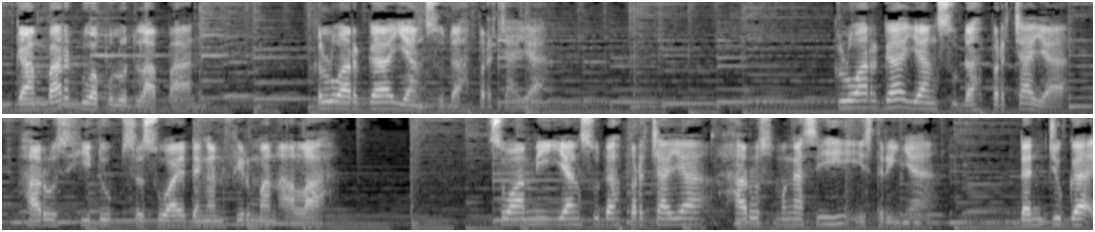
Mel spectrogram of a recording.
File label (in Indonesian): kabar baik good news bahasa indonesia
